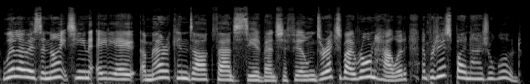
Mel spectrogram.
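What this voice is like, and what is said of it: Put-on UK accent. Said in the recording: “some kind of UK dialect ... I have a couple. ... Wow, that was pretty great.”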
